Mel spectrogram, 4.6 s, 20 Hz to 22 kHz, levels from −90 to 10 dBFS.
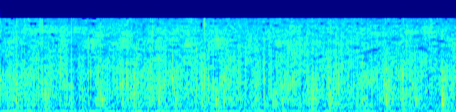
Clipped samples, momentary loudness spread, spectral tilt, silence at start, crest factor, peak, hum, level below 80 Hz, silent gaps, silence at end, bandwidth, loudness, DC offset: under 0.1%; 1 LU; -0.5 dB/octave; 0 s; 26 dB; -10 dBFS; none; -52 dBFS; none; 0 s; 11.5 kHz; -32 LUFS; under 0.1%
